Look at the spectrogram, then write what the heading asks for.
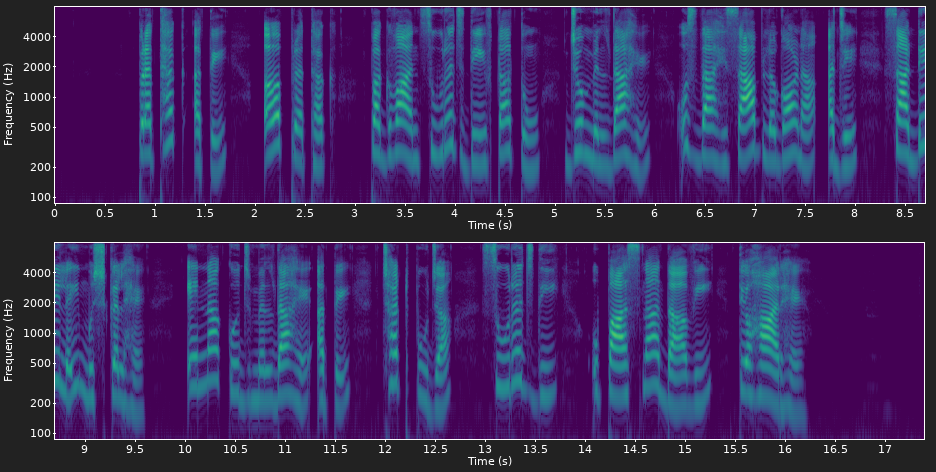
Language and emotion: Punjabi, neutral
